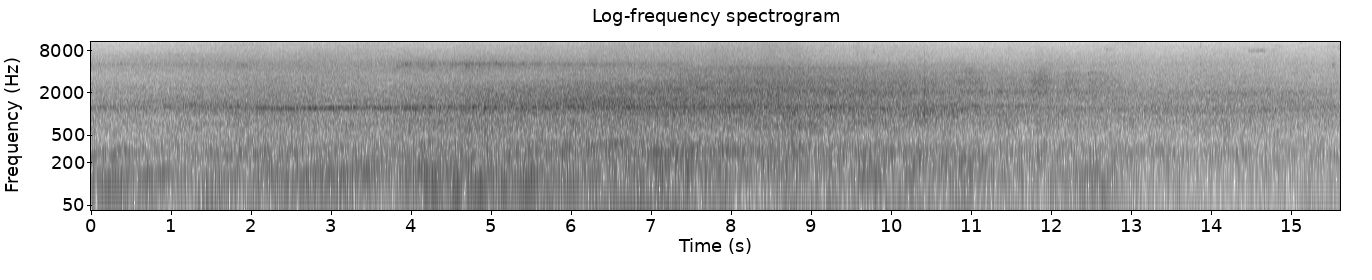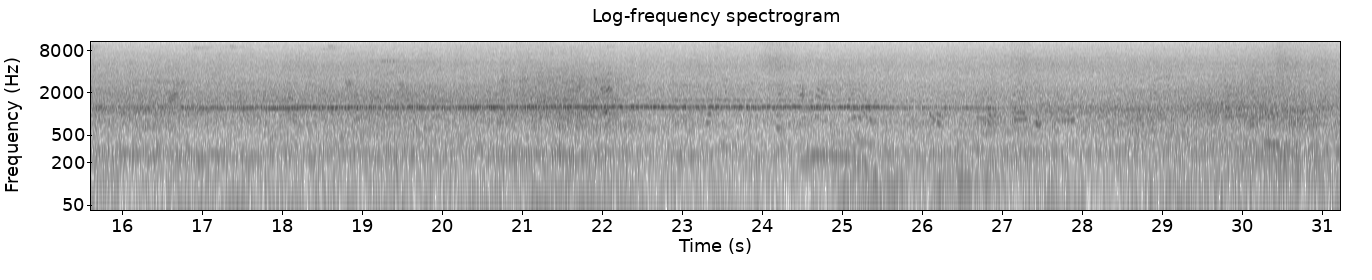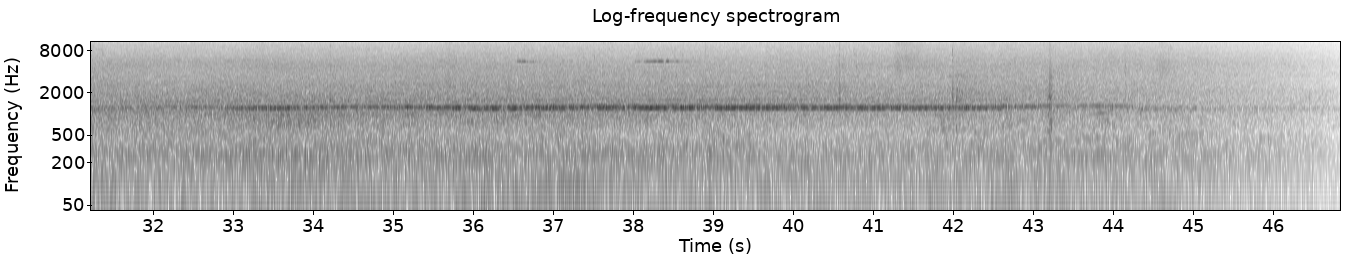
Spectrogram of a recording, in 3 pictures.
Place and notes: Panorama sonoro: cigarras em árvores no Calçadão e em uma praça próxima cantavam, veículos transitavam por uma rua transversal ao Calçadão e pedestres circulavam pelo local. Um chafariz funcionava e a água circulava por ele.
Sound panorama: cicadas in trees on the boardwalk and in a nearby square sang, vehicles crossed a street cross the boardwalk and pedestrians circulated around the place. a fountain worked and water flowed through it.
